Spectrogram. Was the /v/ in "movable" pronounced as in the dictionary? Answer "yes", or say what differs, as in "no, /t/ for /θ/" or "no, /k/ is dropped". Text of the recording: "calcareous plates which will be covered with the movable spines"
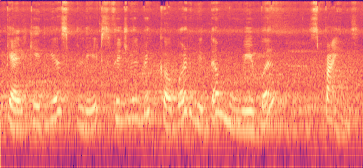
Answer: yes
